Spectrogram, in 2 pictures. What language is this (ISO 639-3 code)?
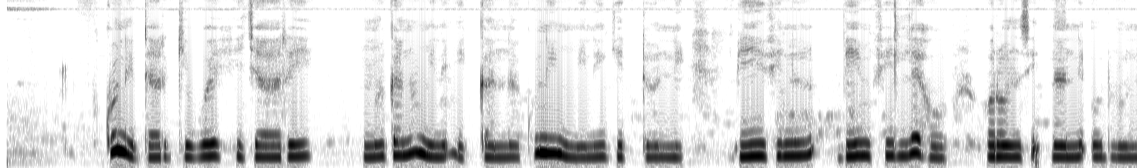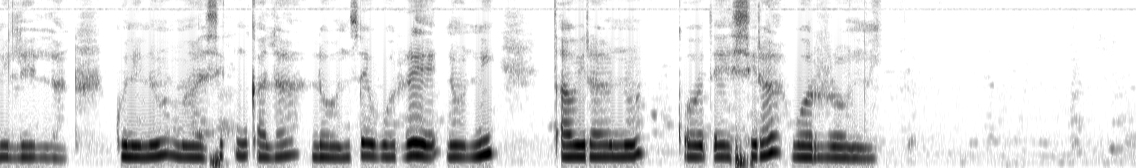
sid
